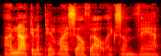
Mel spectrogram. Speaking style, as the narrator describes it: I growl

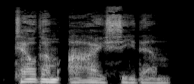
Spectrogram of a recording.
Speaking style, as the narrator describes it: I whispered

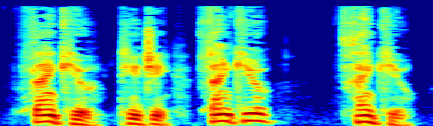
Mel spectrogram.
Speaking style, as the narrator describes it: he said

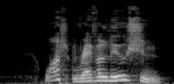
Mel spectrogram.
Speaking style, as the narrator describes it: Clavel barked

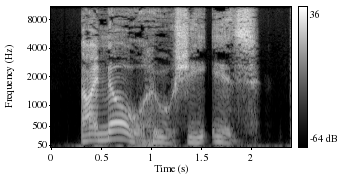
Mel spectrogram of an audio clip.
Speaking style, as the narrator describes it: Paolo snapped

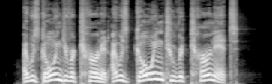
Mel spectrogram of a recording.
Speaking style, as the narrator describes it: Henry yelled

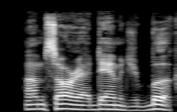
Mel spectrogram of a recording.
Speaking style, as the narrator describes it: I said

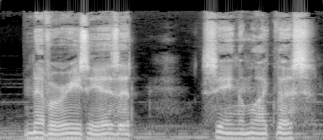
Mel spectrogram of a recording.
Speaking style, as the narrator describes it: The Annihilator sighed in his baritone voice

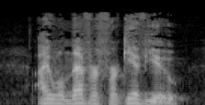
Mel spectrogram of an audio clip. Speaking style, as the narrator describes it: Rigret cried, finally spent and exhausted

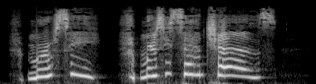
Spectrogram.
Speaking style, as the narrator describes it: sobbing

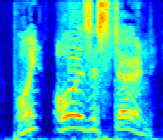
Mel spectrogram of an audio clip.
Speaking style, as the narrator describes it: he cried

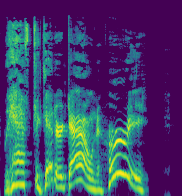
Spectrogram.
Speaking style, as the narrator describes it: Becca shrieking

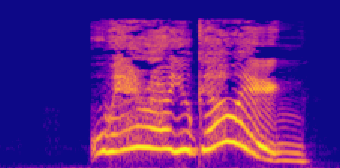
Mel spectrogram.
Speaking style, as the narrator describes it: she shouted after Rihan, loudly enough to be heard despite the damage to their hearing

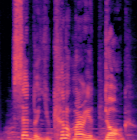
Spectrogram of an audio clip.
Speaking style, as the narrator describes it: he exclaimed

